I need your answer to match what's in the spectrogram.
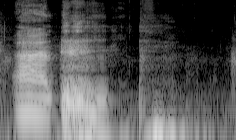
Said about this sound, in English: Excuse me. Sorry, we don't have a cough button on this.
